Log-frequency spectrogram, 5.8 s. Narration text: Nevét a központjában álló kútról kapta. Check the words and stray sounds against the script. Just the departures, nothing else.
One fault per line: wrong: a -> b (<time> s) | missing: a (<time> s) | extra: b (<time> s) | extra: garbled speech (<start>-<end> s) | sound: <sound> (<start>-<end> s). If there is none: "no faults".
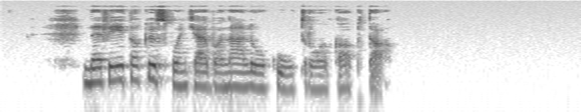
no faults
